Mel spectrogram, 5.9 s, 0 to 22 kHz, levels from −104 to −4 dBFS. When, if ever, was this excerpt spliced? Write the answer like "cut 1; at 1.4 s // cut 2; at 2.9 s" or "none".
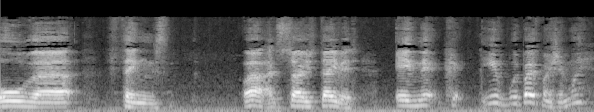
cut 1; at 2.4 s // cut 2; at 4.8 s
